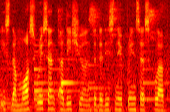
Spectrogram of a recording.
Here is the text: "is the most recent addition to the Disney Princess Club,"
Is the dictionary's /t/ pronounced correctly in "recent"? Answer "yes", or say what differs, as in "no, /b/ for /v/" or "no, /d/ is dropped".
yes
